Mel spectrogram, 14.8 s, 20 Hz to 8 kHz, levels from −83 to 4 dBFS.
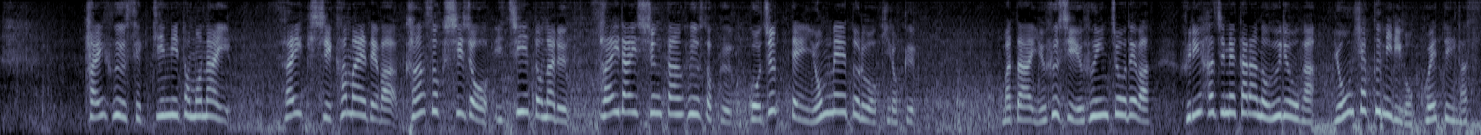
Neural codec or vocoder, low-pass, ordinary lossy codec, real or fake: codec, 16 kHz, 4 kbps, FunCodec, trained on Chinese and English, 50 frames a second; none; none; fake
